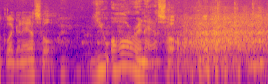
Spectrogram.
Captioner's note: laughter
